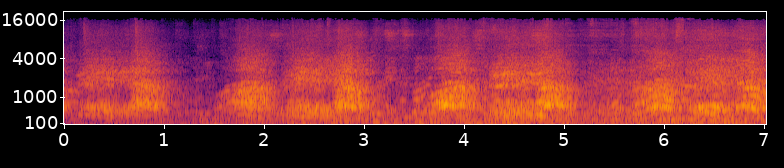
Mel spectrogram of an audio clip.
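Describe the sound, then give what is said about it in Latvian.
Fans chant and sing in a world championship fan tent. A crowd of voices rises and falls in rhythmic swells about once a second, steady and fairly loud, with general hubbub between the chants. “Jau tuvojoties fanu teltī dzirdami saukļi, dziesmas un kņada.”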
